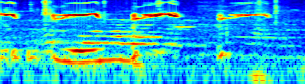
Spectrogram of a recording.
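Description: Pigeons in a rooftop loft in Rajshahi make a short, quiet burst of rising and falling calls, two or three close together, with a faint voice nearby.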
